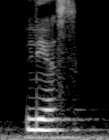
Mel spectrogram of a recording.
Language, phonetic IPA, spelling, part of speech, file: Belarusian, [lʲes], лес, noun, Be-лес.ogg
- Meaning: forest, woods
